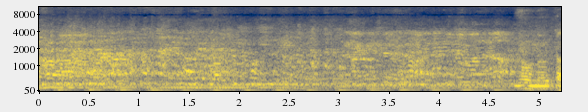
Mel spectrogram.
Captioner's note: indistinct chatter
